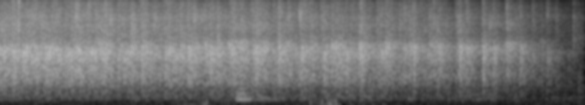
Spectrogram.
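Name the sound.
applause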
